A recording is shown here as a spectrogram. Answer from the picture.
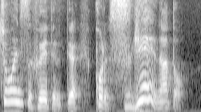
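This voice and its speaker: In a very clean recording with a silent background, a man's dark, mellow voice makes very wide pitch swings. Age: 40s. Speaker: accountant podcast host. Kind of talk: solo commentary podcast.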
